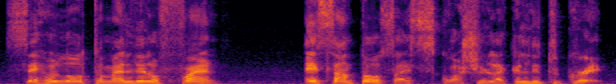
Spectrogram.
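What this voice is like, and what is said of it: Imitated movie-character accent, slightly off. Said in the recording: “My accent was a little off there.”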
